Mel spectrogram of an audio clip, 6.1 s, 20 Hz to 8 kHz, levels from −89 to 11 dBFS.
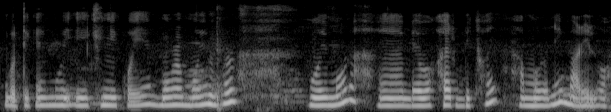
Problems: background sounds at intervals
